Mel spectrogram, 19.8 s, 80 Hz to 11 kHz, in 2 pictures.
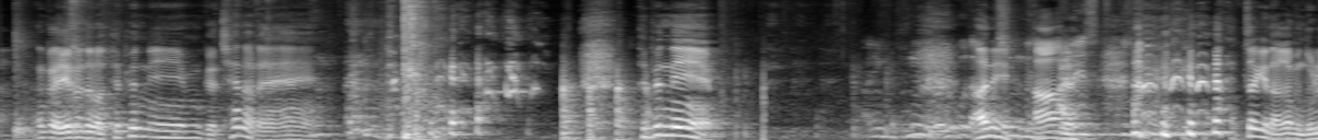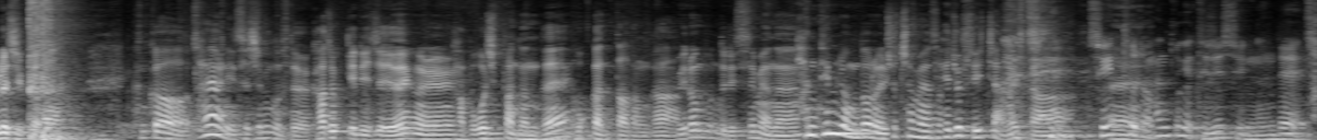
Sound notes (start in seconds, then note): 2.5 chuckles; 2.9 knock, knock, knock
